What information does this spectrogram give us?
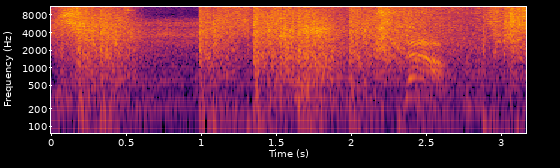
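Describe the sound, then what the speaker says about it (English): Combat gunfire in Xenoblade Chronicles X bursts out in rapid volleys with sharp impacts and booms, mixed with game effects and overlapping voices. "gunfire!"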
